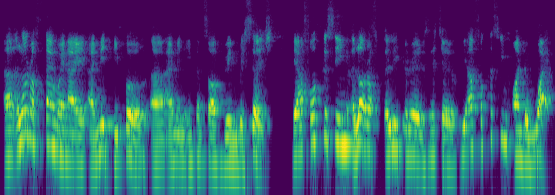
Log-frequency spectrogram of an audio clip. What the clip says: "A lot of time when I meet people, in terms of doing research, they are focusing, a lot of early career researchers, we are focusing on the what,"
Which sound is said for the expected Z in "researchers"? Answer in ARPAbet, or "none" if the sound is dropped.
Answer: none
